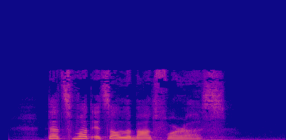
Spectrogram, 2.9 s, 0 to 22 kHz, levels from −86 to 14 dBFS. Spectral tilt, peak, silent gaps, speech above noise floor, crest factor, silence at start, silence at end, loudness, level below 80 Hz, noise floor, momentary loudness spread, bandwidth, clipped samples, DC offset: -4.5 dB/octave; -14 dBFS; none; 31 dB; 16 dB; 0.5 s; 0.6 s; -29 LUFS; -62 dBFS; -59 dBFS; 13 LU; 11.5 kHz; under 0.1%; under 0.1%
